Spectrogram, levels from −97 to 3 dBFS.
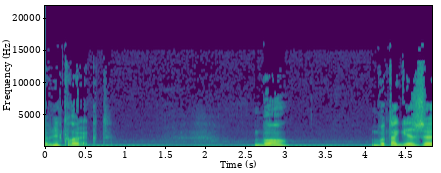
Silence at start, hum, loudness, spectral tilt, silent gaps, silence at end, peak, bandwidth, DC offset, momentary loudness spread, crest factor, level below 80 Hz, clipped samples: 0 s; none; -22 LUFS; -5.5 dB/octave; none; 0 s; -4 dBFS; 14 kHz; under 0.1%; 24 LU; 20 dB; -42 dBFS; under 0.1%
